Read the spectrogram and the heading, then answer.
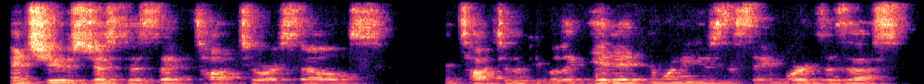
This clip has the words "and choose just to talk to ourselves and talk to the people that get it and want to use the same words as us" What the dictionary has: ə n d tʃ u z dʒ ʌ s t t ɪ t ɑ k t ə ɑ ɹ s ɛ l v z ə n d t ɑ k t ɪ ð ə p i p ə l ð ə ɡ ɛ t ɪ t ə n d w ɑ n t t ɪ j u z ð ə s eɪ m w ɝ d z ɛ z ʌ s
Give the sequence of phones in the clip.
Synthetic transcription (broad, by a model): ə n tʃ u z dʒ ʌ s t s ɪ t ɑ k t ə ɑ ɹ s ɛ l v z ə n t ɑ k t ɪ ð ə p i p l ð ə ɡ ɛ t ɪ t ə n w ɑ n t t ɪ j u z ð ə s eɪ m w ɝ d z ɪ z ʌ s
